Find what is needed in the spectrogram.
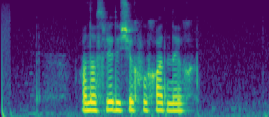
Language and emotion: Russian, neutral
